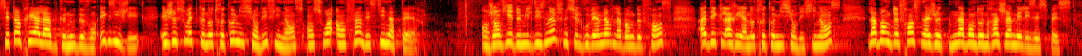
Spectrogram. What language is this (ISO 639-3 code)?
fra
